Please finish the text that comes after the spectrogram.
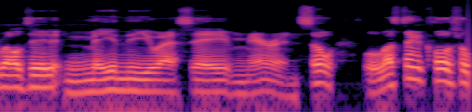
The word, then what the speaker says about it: Marin: I know in a couple previous videos I used to say Marlin, but it's pronounced Marin.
